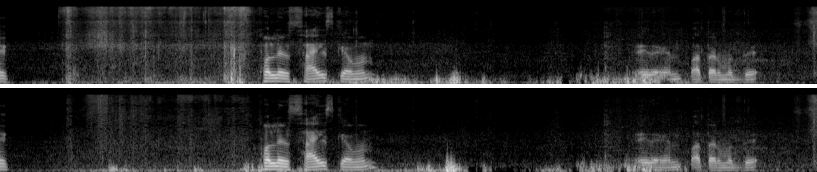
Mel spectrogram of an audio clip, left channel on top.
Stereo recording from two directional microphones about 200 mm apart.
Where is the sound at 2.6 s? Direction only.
20° right (ahead or behind).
